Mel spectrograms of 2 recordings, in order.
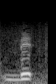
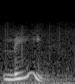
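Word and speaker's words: Lits: I know it's spelt Litz, but over here they pronounce it Lee.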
